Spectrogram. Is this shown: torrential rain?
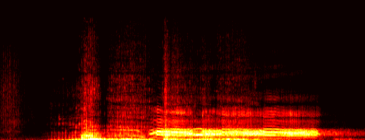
no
